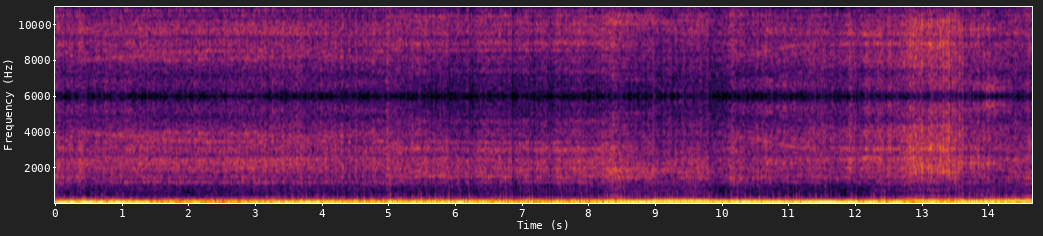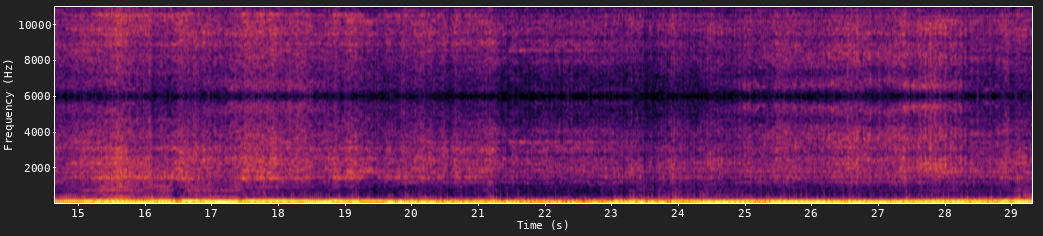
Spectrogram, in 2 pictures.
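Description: A motorcycle engine running under way, its pitch rising and falling as it accelerates and eases off through bends, with several gear changes in the middle.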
